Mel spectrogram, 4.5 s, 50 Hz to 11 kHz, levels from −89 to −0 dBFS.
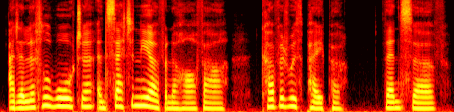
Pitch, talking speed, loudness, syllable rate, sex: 195 Hz, 225 wpm, -19 LUFS, 6.6 syllables/s, female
